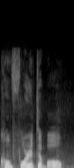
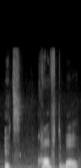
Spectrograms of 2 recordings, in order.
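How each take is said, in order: First: Every syllable is pronounced, including the middle one. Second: The middle syllable is dropped from the word. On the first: The speaker calls it wrong. "So it's not comfortable" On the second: The speaker calls it right. "The letters O and R. ... it's comfortable"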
